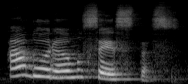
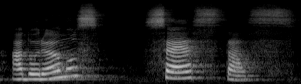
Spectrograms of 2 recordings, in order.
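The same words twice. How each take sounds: First: "cestas" slowly, with closed E as in "mesa"; closed-E pronunciation. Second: "cestas" with open E as in "festa"; pause, then "cestas" with a wide-open E; correct open-E pronunciation. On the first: Teacher reading the first comic scene, closed-E "cestas". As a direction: draw out "Adoramos cestas", closed E in "cestas". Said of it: "a palavra tem pronúncia igual". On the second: Teacher reading the second comic scene, open-E "cestas". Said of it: "A pronúncia correta". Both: Shown as a demonstration.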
